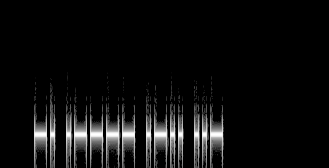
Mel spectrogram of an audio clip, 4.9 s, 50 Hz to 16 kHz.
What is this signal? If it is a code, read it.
Morse code, heard as a keyed tone, about 19 wpm, 700 Hz. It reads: N1LU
